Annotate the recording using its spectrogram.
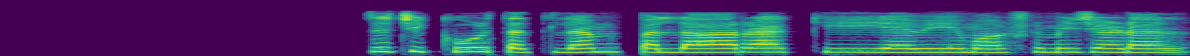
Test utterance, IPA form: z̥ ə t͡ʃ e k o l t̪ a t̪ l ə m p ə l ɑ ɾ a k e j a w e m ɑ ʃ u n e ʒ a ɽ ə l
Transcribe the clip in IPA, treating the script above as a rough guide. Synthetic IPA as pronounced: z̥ ə t͡ʃ e k o ɾ t̪ a t̪ l ə m p ə l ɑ ɾ a k e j a w e m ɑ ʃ u m e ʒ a ɽ ə l

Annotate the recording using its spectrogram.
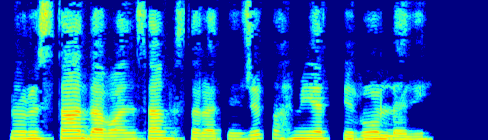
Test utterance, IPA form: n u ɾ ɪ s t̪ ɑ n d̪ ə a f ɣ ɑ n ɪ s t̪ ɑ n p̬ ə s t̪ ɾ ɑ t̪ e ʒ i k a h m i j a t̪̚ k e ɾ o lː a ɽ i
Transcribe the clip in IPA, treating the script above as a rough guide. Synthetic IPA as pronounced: n u ɾ ɪ s t̪ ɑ n d̪ ə a f ɣ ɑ n ɪ s t̪ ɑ n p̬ ə s t̪ ɾ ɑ t̪ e ʒ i k a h m i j a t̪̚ k e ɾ o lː a ɾ i

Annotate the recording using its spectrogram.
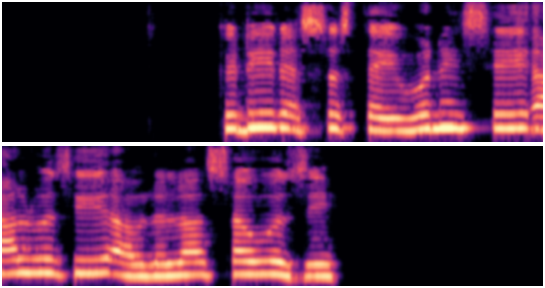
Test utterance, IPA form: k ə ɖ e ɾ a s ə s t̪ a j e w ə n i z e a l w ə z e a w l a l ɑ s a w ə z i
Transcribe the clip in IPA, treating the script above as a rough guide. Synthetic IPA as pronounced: k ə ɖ e ɾ a s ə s t̪ a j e w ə n i s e a l w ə z i a w l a l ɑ s a w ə z i

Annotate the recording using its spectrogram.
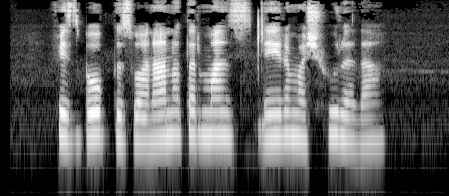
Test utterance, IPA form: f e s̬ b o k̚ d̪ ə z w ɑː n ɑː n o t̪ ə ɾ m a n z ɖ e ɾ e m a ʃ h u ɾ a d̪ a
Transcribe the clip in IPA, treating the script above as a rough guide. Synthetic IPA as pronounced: f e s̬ b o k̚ d̪ ə z w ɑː n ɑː n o t̪ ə ɾ m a n z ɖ e ɾ a m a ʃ h u ɾ a d̪ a

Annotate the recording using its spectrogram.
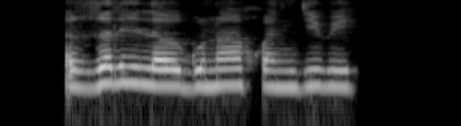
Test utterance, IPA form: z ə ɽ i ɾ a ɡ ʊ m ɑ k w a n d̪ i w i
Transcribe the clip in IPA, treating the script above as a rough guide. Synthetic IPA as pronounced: ɣ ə l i l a ɡ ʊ n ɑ x w a n d̪ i w i

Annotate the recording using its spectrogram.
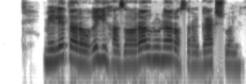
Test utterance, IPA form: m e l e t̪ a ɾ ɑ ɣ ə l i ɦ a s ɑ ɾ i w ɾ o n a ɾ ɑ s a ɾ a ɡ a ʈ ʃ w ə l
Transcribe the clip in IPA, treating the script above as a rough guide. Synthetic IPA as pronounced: m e l e t̪ a ɾ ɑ ɣ ə l i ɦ a z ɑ ɾ a w ɾ u n a ɾ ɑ s a ɾ a ɡ a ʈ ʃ w ə l

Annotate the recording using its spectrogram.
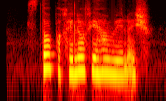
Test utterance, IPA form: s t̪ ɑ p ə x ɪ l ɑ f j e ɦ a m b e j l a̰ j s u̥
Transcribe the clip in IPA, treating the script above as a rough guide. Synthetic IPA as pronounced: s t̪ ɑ p ə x ɪ l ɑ f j e ɦ a m w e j l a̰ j ʃ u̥

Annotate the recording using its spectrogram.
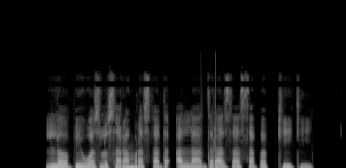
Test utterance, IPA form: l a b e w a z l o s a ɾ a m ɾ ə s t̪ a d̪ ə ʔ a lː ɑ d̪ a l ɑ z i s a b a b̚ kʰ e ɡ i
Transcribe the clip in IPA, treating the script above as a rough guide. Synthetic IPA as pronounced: l a b e w a z l o s a ɾ a m ɾ ə s t̪ a d̪ ə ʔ a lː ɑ d̪ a ɾ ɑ z a s a b a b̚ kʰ e ɡ i

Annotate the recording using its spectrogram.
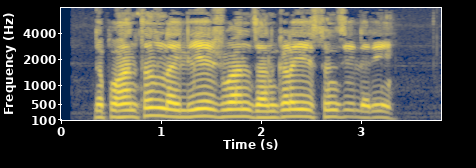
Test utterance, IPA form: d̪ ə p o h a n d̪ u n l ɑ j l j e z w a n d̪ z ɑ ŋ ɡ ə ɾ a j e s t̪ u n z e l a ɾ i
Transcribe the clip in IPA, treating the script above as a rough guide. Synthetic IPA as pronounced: d̪ ə p o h a n t̪ u n l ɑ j l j e ʒ w a n d̪ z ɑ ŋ ɡ ə ɽ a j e s t̪ u n z e l a ɾ i

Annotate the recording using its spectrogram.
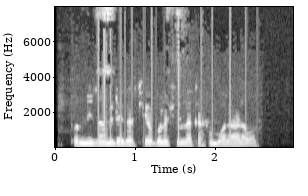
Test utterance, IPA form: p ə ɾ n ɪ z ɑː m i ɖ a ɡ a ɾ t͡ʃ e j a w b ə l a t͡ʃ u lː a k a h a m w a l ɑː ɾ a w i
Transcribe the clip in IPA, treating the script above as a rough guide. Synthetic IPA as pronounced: p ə ɾ n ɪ z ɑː m i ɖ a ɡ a ɾ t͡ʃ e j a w b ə l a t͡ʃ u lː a k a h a m w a l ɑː ɽ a w a

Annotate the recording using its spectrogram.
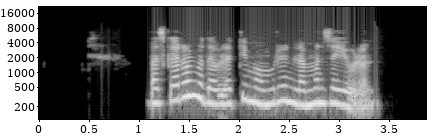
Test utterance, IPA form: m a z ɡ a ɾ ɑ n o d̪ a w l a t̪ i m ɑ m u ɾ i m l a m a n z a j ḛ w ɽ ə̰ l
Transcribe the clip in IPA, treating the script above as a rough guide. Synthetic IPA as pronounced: b a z ɡ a ɾ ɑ n o d̪ a w l a t̪ i m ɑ m u ɾ i n l a m a n z a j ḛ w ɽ ə̰ l

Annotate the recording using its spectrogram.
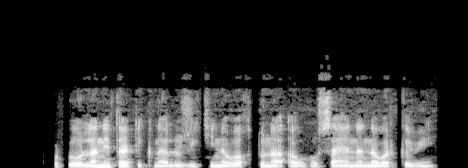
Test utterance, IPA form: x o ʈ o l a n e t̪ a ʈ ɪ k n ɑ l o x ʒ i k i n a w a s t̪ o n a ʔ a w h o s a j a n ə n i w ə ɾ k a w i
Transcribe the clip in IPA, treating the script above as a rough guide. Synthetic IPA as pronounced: x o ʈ o l a n e t̪ a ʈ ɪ k n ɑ l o ʒ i k i n a w a x t̪ u n a ʔ a w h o s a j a n a n a w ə ɾ k a w i

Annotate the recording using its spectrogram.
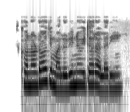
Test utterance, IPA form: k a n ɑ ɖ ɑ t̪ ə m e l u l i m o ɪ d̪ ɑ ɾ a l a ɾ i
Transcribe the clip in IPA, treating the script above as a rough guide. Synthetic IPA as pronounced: k ɑ n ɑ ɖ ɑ d̪ ə m a l u l i n o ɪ d̪ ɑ ɾ a l a ɾ i

